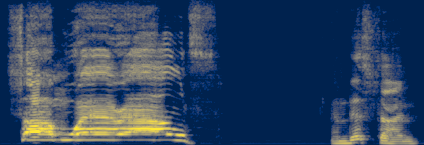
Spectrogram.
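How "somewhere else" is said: high, loud, slow outburst; shouting. Acted. Frustrated Gerald blurting out at the birds, shouting. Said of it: "Gerald shouts so loud".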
